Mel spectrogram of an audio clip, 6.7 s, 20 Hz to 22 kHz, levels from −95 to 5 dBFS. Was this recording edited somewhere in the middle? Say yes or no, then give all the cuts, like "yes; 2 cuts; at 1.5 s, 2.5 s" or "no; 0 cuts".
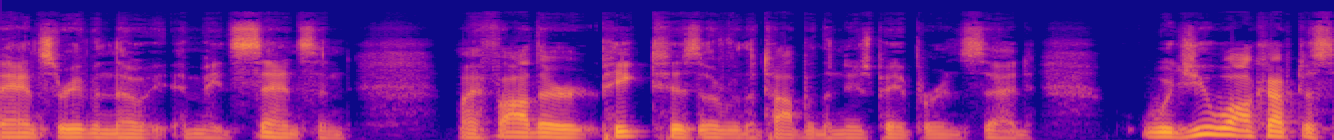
yes; 2 cuts; at 3.0 s, 3.5 s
